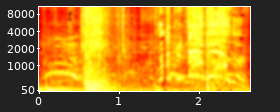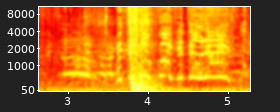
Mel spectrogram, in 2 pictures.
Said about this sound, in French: Voilà, ce qu'on entend, ce sont des grenades de désencerclement, mais on voit aussi à l'image des nuages de lacrymogènes qui finissent par former un épais brouillard.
